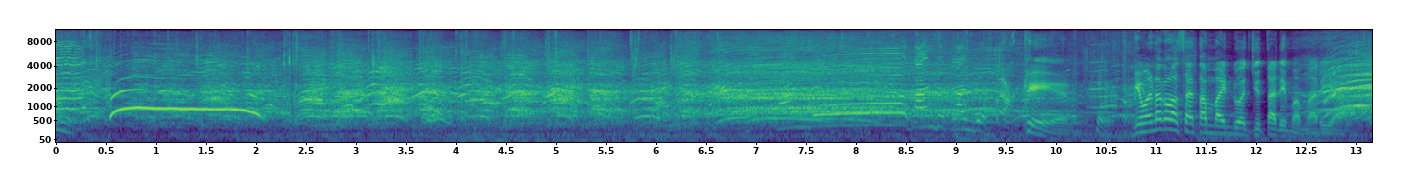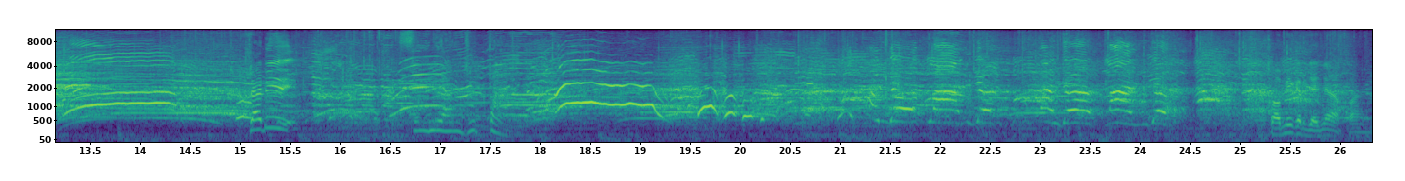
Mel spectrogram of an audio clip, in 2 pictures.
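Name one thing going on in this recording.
A crowd of young women cheers and shouts excitedly.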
